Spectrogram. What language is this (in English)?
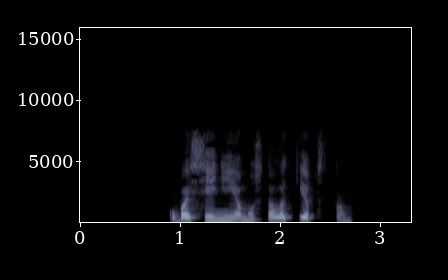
Belarusian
